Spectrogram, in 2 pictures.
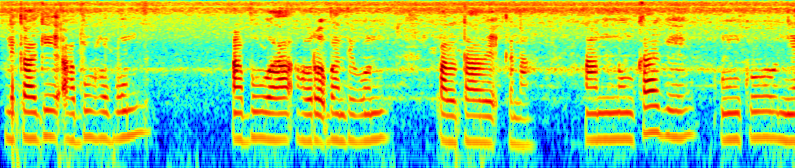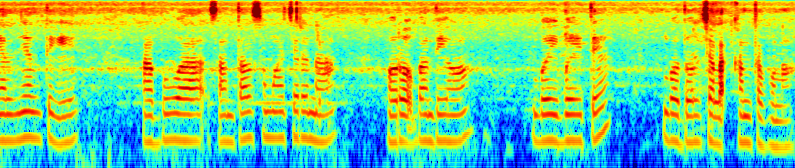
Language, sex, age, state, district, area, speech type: Santali, female, 30-45, West Bengal, Birbhum, rural, spontaneous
